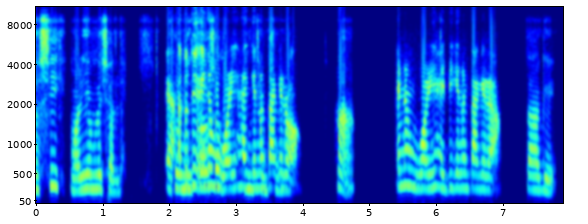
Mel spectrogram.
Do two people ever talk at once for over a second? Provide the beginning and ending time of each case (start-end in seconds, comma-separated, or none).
2.0-3.6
